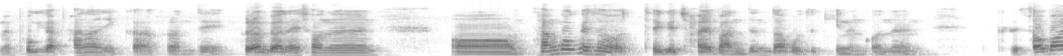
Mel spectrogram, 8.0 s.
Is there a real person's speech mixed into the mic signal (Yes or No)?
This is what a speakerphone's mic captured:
No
